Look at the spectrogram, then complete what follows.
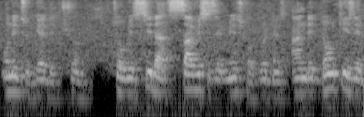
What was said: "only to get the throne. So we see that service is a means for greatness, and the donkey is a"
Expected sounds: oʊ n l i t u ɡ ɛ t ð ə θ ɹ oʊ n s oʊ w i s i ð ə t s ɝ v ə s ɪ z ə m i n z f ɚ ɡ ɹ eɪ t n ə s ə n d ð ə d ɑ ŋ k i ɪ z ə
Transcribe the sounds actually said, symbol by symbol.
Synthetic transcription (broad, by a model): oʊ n l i t u ɡ ɛ t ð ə t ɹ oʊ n s oʊ w i s i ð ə t s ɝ v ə s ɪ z ə m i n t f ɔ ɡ u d n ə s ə n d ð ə d ɑ ŋ k i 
